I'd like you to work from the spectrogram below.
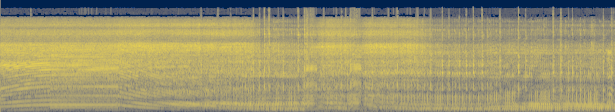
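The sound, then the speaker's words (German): A chainsaw roars loudly and continuously during a tree-felling operation, its engine pitch climbing and dropping as it bites into wood, with the strained whine shifting over several seconds of cutting. “Säge Kommando ist da den ganzen Tag am Werk gewesen, und zwar vom Montag bis am Samstag”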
